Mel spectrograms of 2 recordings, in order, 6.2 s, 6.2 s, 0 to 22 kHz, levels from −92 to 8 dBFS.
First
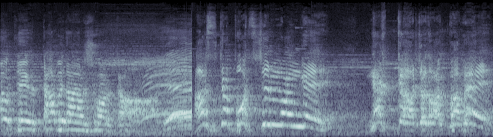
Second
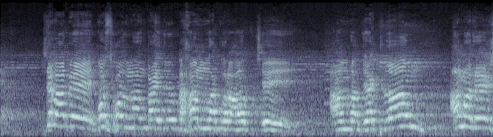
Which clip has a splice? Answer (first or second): first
